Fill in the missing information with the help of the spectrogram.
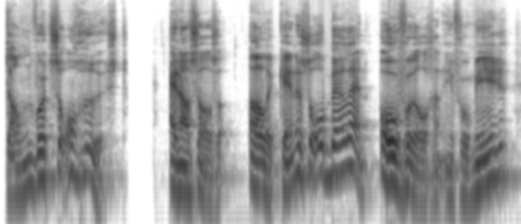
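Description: A man's voice: mid-range voice, big pitch swings, fairly quick. A man doing a whining fretful husband. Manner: whining, self-pitying. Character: timid fretful middle-aged husband.

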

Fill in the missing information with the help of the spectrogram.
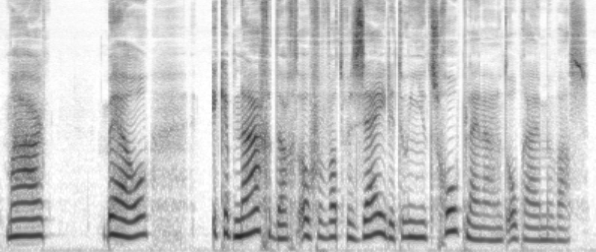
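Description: A woman's voice: mid-range voice, moderate pace, no echo, clean studio sound, close to an everyday voice. A woman voicing a timid, lonely schoolboy who speaks hesitantly in a read-aloud story.

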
